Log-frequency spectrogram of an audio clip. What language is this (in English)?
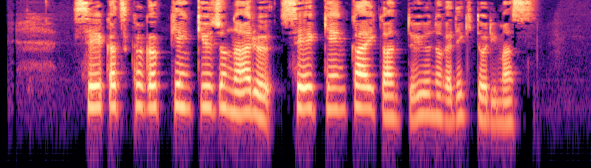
Japanese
